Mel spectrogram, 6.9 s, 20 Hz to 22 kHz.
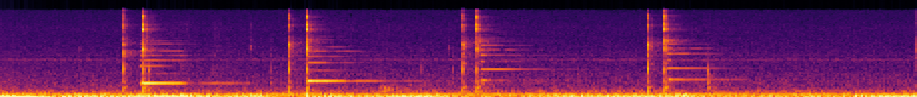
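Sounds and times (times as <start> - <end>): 
quiet low hum: 0.0 - 6.8
computer keyboard or mouse clicks in music notation software: 0.9 - 2.6, 3.4 - 3.8, 4.8 - 5.4.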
